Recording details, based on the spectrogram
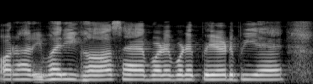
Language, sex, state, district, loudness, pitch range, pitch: Hindi, female, Punjab, Pathankot, -14 LUFS, 220-230 Hz, 225 Hz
